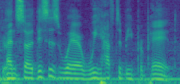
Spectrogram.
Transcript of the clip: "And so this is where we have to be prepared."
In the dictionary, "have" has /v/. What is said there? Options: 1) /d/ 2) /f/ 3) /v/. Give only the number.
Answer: 2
